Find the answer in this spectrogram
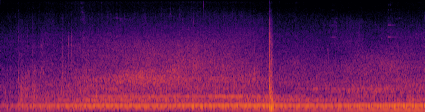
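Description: A car door shuts with a single sharp knock about five seconds in. Under it runs a steady low engine hum, with a rising and fading hiss in the first half.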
